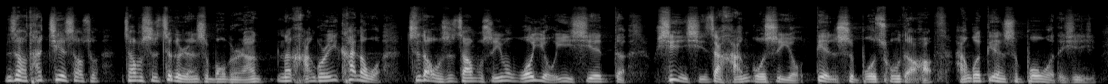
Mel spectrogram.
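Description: A man pastor preaching a sermon in an animated way, leading the congregation in repeating phrases. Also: medium pitch, fast talker, creaky, hardly any pauses, slightly rough.

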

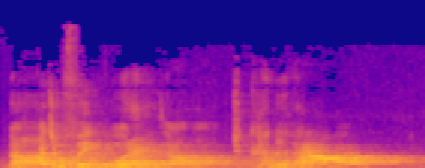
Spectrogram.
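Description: Middle-aged woman telling a story, pretty high voice, mic far off in a big echoey hall. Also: lively intonation, a little fast, pushed and bright, slight background noise. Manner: chatty, acts out quoted dialogue, tags sentences with "ha". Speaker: member sharing a testimony at a religious gathering. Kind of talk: casual storytelling.

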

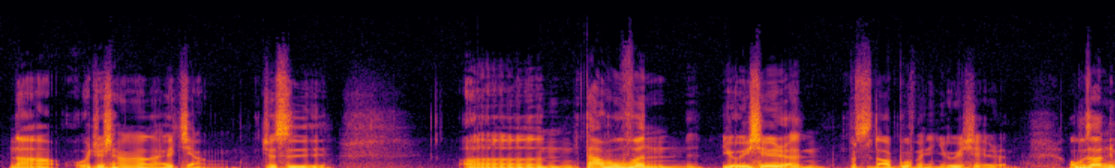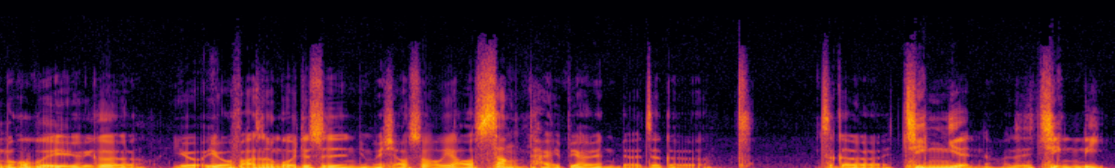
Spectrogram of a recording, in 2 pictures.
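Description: A young man with a Taiwanese Mandarin accent tells a casual, rambling story into a close, dry studio mic. His voice sits fairly low, and he curses freely between his stories. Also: big pitch swings, moderate pace, darkish tone, dry recording. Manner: swears often, jumps into high-pitched mimicry of others. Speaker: podcast host.

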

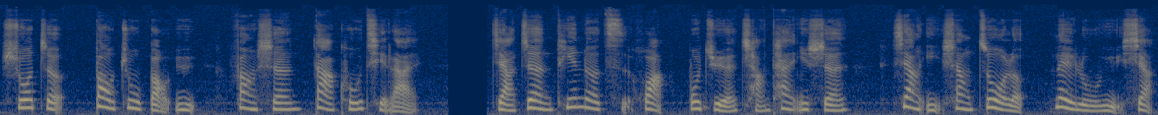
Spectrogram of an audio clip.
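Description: A woman reading a classic novel aloud as a podcast host, in steady, measured storytelling. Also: on the high side.

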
